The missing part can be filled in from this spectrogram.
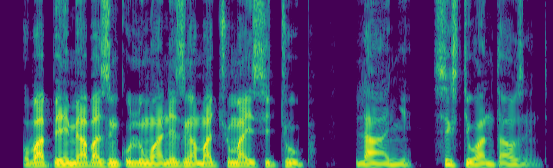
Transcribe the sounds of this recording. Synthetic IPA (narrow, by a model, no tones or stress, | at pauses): uβab̥ʱemiaβaziŋkʼuluŋwaneziŋamat͡ʃʼumajisitʰuːpʰḁ | laɲɛ | sikstiwant̪awzɛ̰nd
